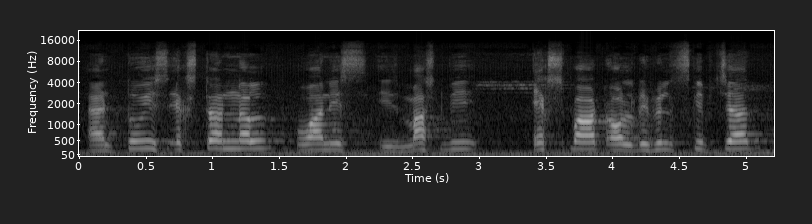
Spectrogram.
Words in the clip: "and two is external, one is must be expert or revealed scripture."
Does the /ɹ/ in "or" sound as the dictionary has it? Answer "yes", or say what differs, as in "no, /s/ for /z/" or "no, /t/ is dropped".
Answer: no, /l/ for /ɹ/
